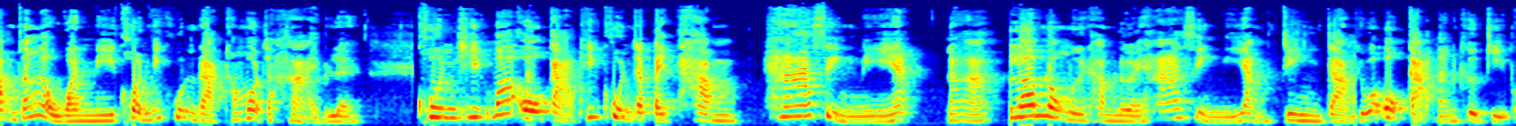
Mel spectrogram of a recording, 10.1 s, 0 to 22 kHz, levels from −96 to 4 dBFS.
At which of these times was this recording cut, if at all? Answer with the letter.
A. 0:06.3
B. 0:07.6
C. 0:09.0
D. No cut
C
